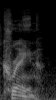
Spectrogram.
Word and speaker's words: Crane: No, my name's Crane. Crane? Crane rhymes with train and brain and sane and grain and rain and plane and the other kind of plane and...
